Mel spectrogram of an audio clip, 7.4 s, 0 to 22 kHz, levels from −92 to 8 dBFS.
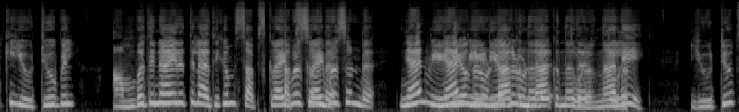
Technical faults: doubled audio track

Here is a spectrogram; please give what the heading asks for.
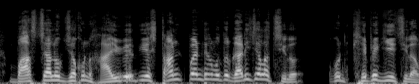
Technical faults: AAC frame loss with concealment

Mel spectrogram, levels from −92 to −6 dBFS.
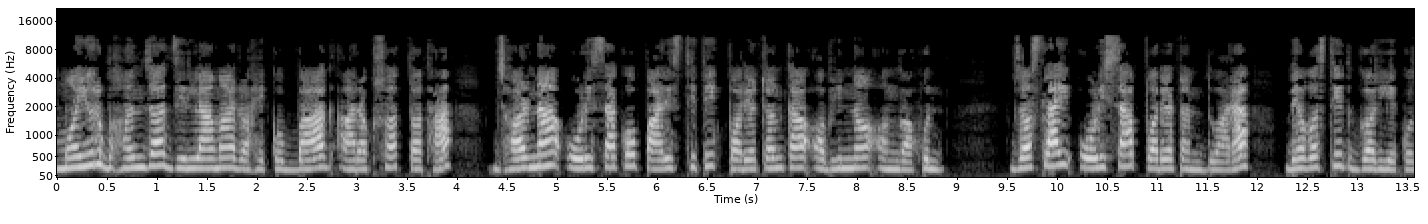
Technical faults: transcoding between lossy codecs

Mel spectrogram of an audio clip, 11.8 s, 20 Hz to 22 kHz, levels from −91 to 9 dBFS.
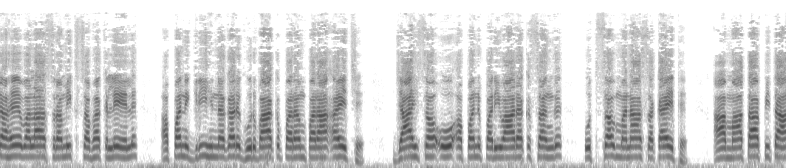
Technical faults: generation loss

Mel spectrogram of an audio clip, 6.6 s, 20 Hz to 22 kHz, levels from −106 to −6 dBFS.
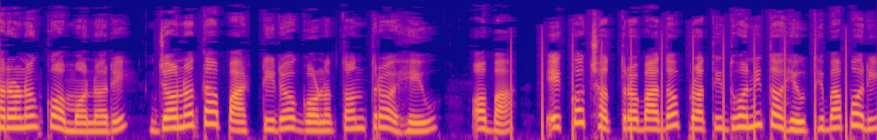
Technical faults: train of clicks

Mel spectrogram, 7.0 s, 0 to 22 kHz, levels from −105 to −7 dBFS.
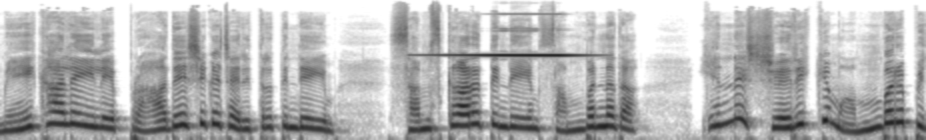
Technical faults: loudspeaker feedback squeal

